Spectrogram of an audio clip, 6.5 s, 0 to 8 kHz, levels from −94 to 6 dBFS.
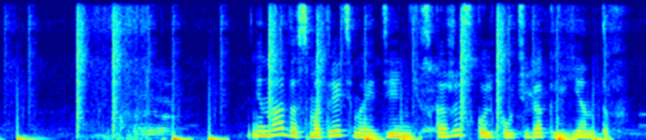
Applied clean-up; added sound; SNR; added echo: none; Drum kit; 1 dB; none.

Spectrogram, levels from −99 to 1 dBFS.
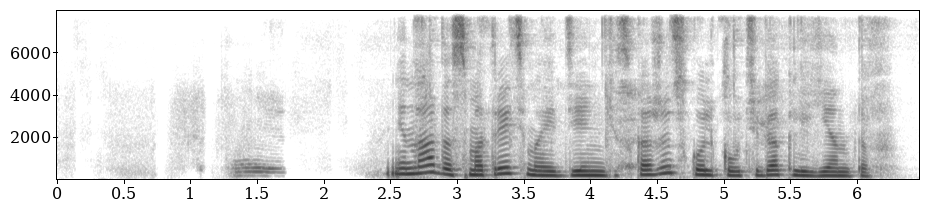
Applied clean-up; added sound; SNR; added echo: neural mask model Resemble Enhance denoiser.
